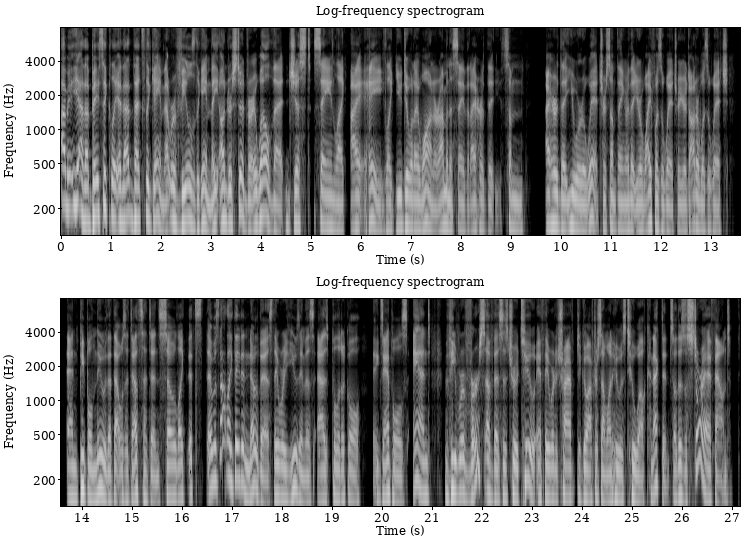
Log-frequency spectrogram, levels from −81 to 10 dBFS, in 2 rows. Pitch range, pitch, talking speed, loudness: 115-150 Hz, 130 Hz, 260 wpm, -17 LUFS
